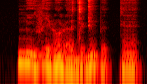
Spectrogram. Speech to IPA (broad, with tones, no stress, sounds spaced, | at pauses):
m ĩ˥˧ v i˥˧ ɭ õ˥˧ ɭ ɜ˨ dʲ ɨ˨ ɖ ĩ˥˧ p ʏ˩˥ kː ɛ̃˨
